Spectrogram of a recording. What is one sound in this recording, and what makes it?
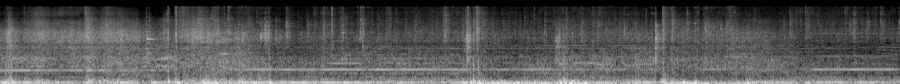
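Explosions rumble heavily.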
